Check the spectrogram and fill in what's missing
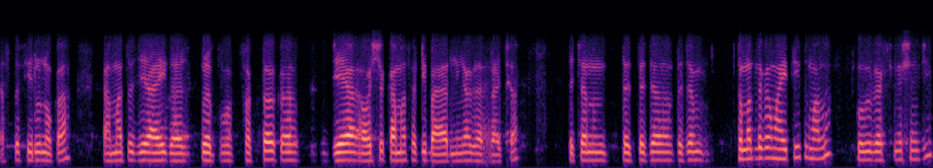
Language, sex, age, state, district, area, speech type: Marathi, male, 18-30, Maharashtra, Yavatmal, rural, conversation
